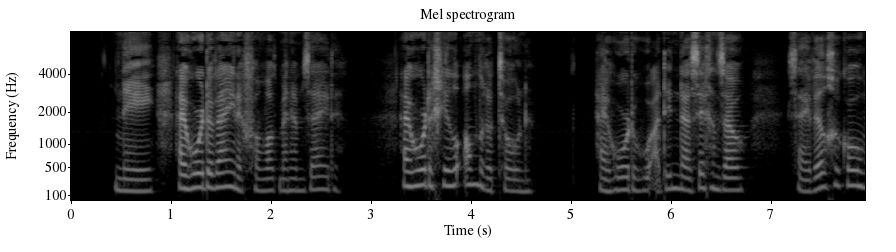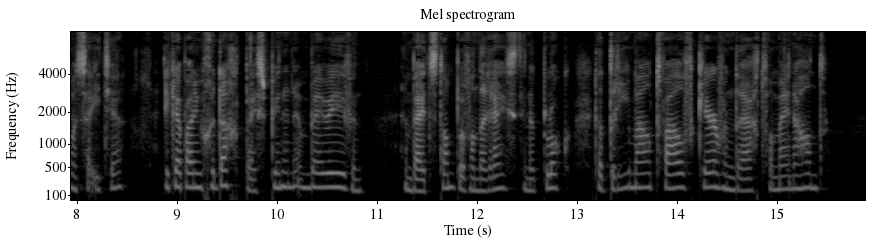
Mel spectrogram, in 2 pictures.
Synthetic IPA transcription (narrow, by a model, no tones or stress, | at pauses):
neːhɛjɦʊːɹdəʋɛjnəχfɑnʋɑtmɛnɦɛmzɛjdə | hɛjɦʊːɹdəχɪːlˠʔɑndərətʰownən | hɛjɦʊːɹdəɦuʔa̰dɪndaːzɛχənzɑw | z̥ɛjʋɛlˠχəkowmənsa̰ʔitaː | ɪkɦɛpaːnyχədɑχt̚bɛjspɪnənɛnbɛjʋejvən | ɛnbɛjɦətstɑmpənvɑndərɛjstɪnɦəd̚blɔkd̥ɑt̚drimaːlˠtʋaːlˠfkɛɹvəndraːχtfɑnmɛjnəɦɑnt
